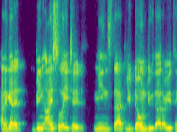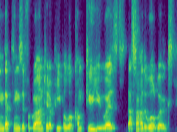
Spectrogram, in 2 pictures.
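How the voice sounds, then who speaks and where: This young man, a medical student participating in an online discussion, poses a lengthy, meandering question by video call, sincere and filler-heavy. He talks fairly quickly with hardly any pauses, his lowish, slightly bright voice keeping a fairly even intonation.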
